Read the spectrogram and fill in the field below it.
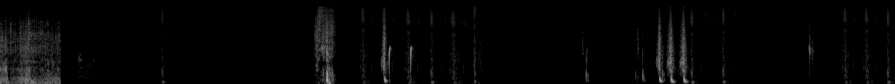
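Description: Short game sound effects pop and thud in bursts.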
